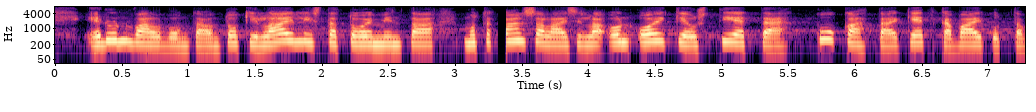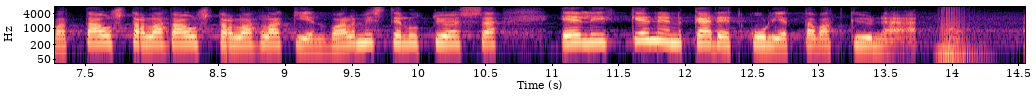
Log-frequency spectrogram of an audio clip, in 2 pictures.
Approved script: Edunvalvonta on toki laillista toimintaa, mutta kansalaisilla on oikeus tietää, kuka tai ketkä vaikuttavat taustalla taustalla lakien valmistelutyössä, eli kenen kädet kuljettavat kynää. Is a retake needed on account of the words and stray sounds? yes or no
yes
